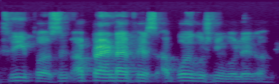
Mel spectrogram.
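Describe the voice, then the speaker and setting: High-voiced teasing male teacher. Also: steady tone, fast talker, a bit bright. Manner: teasing, joking with students, mixing Hindi and English. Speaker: accountancy teacher. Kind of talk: classroom lecture.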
